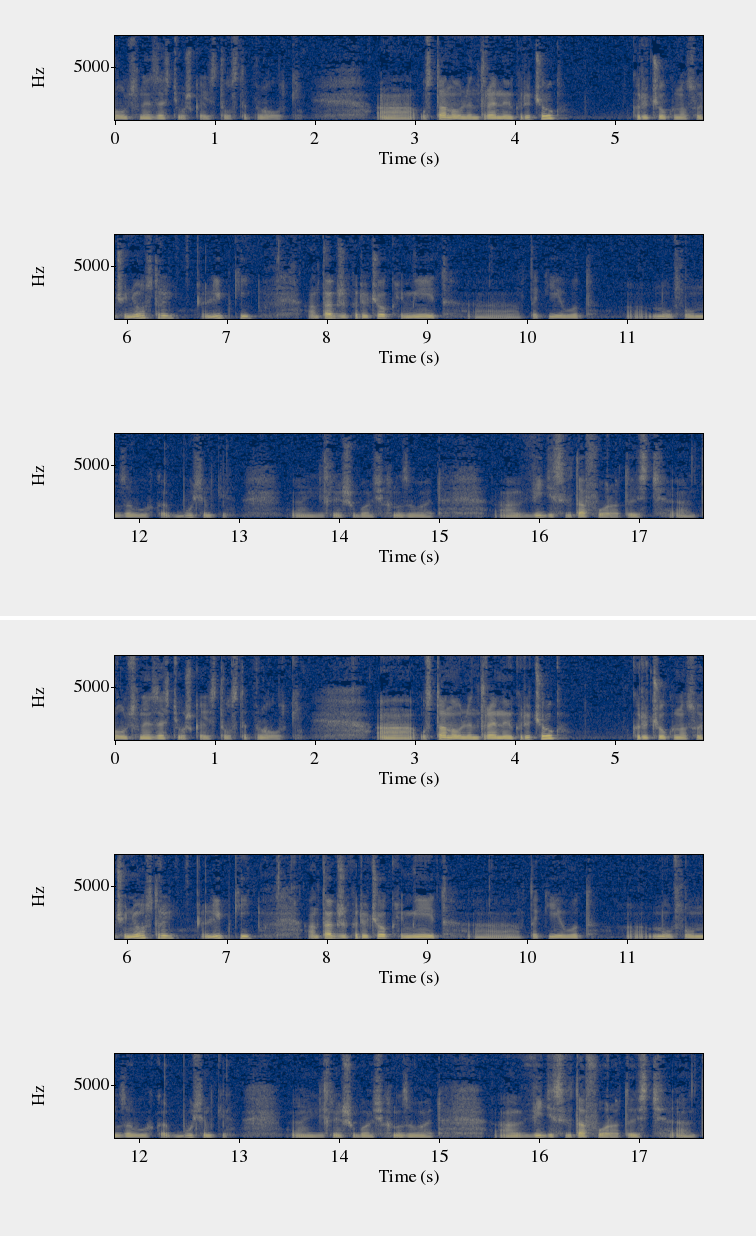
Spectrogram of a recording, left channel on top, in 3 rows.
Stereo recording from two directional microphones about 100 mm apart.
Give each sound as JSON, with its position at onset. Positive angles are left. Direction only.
{"t": 0.0, "sound": "speech", "side_deg": -35}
